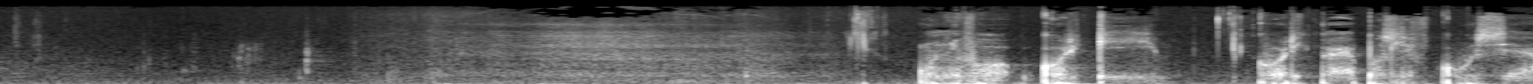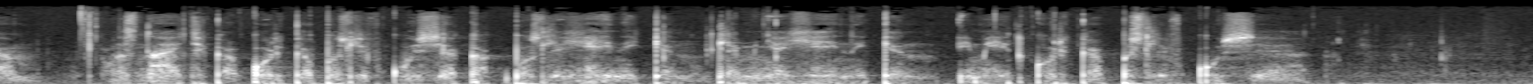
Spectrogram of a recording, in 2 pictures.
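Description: Close-miked ASMR whispering, thick with wet mouth clicks and lip smacks after a sip of beer. A long breathy exhale comes first, about two seconds in.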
